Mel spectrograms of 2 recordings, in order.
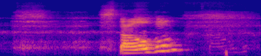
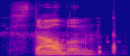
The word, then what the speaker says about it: Stahlbaum: Stahlbaum? Stahlbaum.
